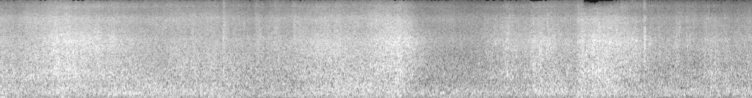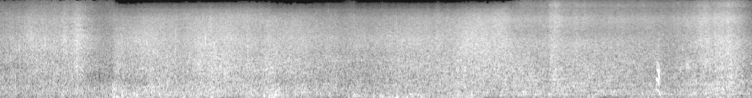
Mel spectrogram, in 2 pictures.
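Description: Ocean surf washing up on a sandy beach, swelling every few seconds, with wind buffeting the microphone.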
